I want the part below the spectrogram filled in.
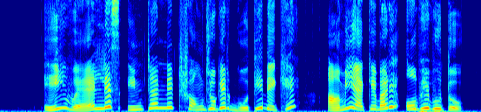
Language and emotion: Bengali, surprised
